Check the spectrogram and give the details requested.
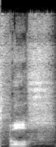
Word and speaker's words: Fulce: False. Yes. It's pronounced false, but I've been called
